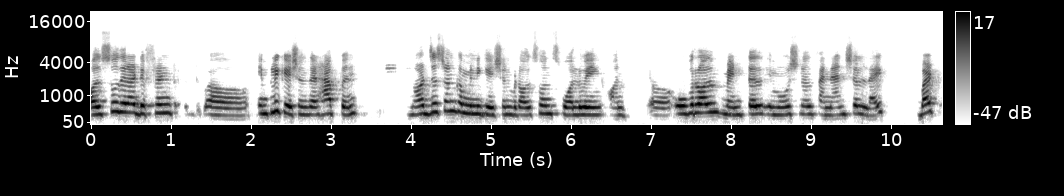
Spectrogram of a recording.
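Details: Adult woman speaking; normal speech.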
